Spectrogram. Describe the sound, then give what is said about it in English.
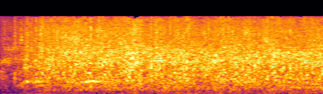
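A crowd bursts into steady applause, many hands clapping at once in a dense, continuous patter that stays loud and even for a few seconds with no voices over it. “So, you applaud when you think... For the one that you think is the fake.”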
